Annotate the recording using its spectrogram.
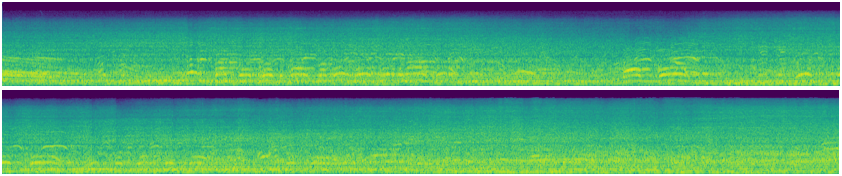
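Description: A pack of sidecar motocross outfits races at full throttle, engines roaring.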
